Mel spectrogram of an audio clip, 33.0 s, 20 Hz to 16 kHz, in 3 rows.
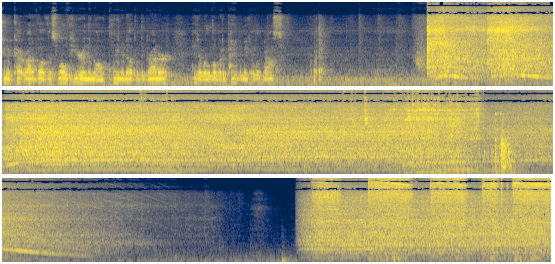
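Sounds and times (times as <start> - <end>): angle grinder cutting steel: 8.5 - 26.1, 28.0 - 33.0.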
